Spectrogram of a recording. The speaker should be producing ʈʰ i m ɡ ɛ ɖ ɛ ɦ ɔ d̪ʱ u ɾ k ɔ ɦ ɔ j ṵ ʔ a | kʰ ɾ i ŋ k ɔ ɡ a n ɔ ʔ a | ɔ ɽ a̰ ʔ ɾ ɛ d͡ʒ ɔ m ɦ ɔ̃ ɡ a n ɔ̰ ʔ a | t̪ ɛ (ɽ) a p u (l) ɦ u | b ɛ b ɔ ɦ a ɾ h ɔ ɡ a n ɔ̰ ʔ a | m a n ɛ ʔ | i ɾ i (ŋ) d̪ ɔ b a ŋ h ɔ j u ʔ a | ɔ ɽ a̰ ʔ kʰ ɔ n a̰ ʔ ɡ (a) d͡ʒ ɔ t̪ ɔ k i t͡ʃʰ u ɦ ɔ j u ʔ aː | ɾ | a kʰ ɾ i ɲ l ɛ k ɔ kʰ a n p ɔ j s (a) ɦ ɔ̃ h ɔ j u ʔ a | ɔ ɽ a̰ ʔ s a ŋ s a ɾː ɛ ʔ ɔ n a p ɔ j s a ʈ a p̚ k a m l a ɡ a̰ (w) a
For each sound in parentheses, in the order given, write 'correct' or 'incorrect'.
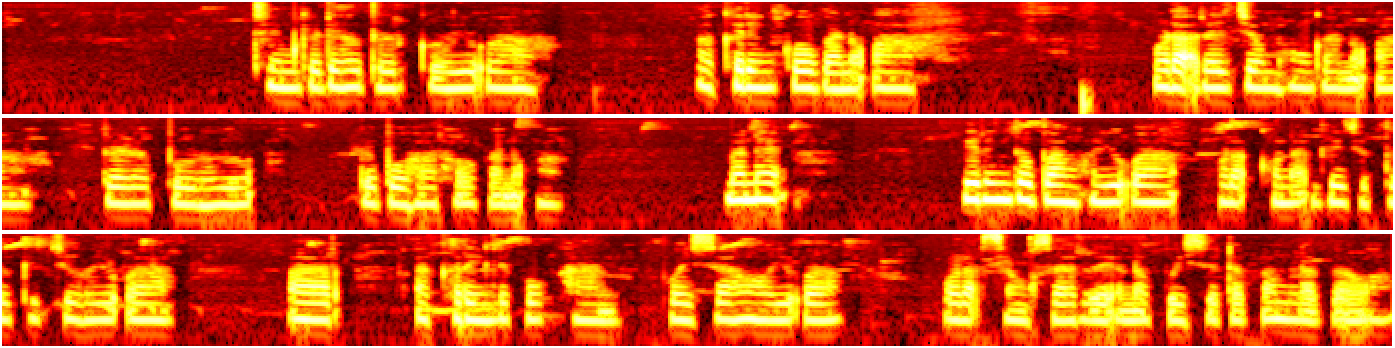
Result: correct, incorrect: ɾ, incorrect: ɲ, incorrect: ɛ, correct, correct

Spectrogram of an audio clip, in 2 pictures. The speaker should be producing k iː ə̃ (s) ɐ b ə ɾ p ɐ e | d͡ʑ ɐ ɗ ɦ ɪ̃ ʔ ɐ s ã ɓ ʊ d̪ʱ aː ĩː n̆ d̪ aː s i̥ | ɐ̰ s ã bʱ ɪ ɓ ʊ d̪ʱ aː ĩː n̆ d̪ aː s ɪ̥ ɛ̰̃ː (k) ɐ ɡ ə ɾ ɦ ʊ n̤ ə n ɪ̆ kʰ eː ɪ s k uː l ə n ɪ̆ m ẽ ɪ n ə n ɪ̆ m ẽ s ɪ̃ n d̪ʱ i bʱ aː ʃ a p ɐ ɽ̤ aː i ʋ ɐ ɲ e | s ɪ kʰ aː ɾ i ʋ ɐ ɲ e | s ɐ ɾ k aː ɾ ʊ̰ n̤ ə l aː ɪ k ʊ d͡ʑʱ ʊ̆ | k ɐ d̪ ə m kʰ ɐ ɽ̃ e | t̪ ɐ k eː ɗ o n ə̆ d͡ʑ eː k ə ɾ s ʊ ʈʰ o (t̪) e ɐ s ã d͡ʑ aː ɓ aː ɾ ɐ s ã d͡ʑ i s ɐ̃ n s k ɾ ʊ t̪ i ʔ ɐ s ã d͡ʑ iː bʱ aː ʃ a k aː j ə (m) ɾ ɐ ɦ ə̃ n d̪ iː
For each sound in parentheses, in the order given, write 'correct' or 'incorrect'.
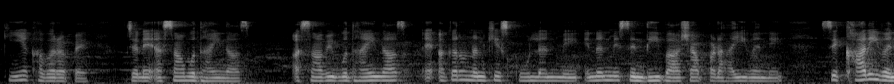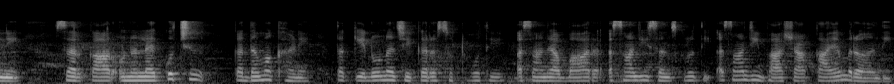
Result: incorrect: x, incorrect: ʔ, incorrect: t̪ʰ, correct

